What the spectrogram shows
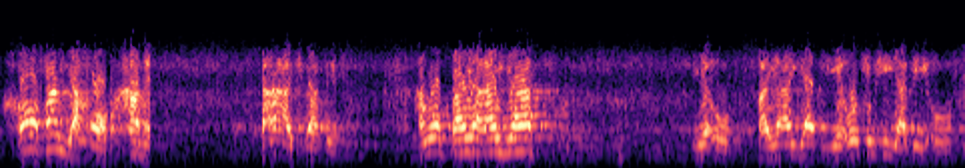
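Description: A man teaching grammar, chanting verb paradigms in a slow sing-song that swoops from high to low. His fairly high voice has a gravelly edge. It comes through thin and phone-like, with a long echo as though from a large hall. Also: very animated, slight background noise. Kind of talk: classroom lesson, chanting verb conjugations. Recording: tinny phone-like sound in a reverberant hall.

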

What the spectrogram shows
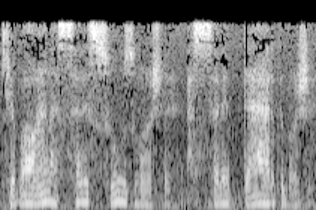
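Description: A man as a religious guest speaker, explaining poetry through a story in animated, rhythmic phrases. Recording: slightly dull with faint rumble.

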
